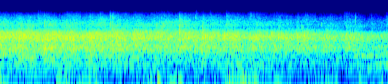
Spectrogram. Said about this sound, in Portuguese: Tem algum crente recebendo? Dá um glória a Deus e dá uma salva de palmas ao Senhor. Glória a Deus.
